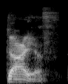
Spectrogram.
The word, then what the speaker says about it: Dieth: So actually the name as we pronounce it is Dieth. – Oh, it's right? Dieth? – Okay. Yeah. It's like Dieth, like you know, think like Hamlet, Shakespeare, right? – Okay.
